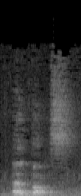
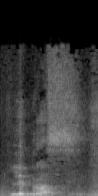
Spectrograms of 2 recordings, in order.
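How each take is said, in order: First: The word begins with a glottal stop and vowel. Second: The word begins directly with the l sound. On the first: The speaker calls it right. "we should put something before it, okay? Hamza" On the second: The speaker calls it wrong. "without Hamza al-qat ... You take it very fast"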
